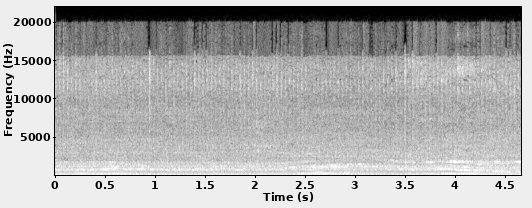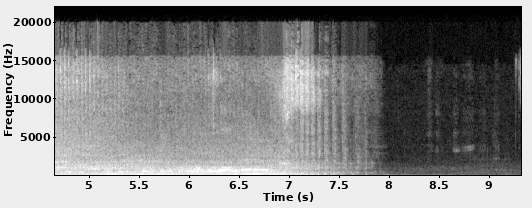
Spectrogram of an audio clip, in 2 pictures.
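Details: 2011 Troy-Bilt 21-inch self-propelled mower, 725EX engine, after carburetor cleaning, new bowl gasket and tank cleaning: steady even run with light burble; still a little smoky. Smoky running.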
